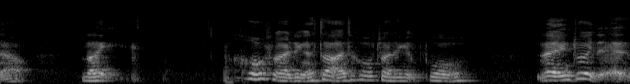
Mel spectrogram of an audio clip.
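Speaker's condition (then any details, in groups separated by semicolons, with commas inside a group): Cerebral palsy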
